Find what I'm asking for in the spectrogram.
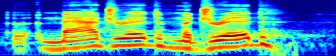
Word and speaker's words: Madrid: I looked up on the census in Madrid. Yeah, apparently that's how you say it.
